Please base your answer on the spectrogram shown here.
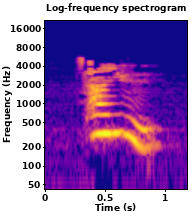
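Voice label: "参与", Mandarin Chinese; chinese flashcards; hsk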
